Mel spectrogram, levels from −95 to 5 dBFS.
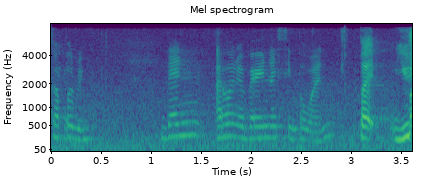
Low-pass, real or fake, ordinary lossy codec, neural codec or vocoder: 7.2 kHz; real; AAC, 48 kbps; none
